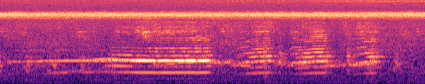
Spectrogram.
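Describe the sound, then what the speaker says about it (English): Backyard chickens clucking nearby, a few drawn-out, warbling calls rising and falling over a faint steady hum, with no voices. "I think my chickens are laughing at me."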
